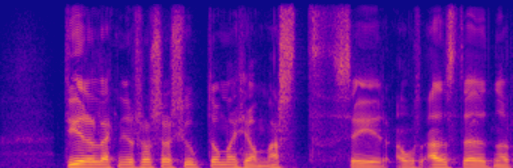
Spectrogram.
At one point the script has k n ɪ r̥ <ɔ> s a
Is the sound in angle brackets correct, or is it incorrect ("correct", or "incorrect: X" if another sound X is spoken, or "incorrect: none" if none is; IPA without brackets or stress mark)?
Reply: correct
